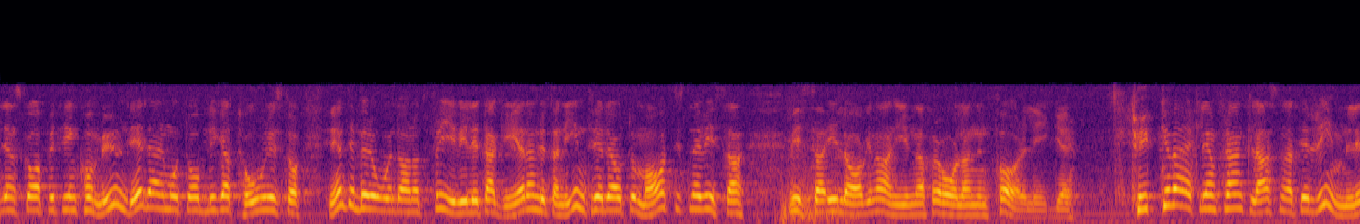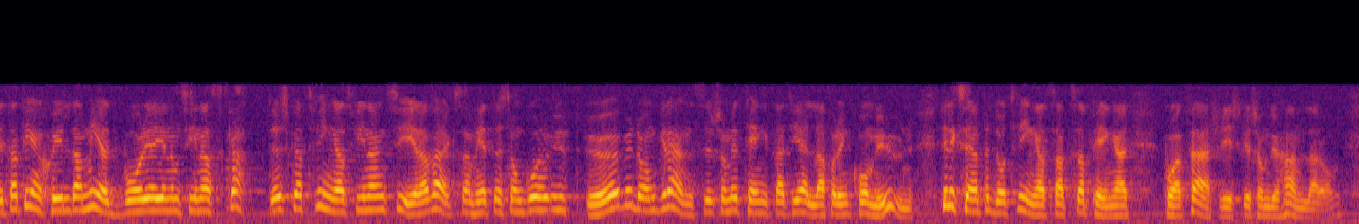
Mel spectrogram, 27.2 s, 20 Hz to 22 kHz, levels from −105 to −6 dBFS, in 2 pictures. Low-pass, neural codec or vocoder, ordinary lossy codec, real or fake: 5.4 kHz; none; AAC, 24 kbps; real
